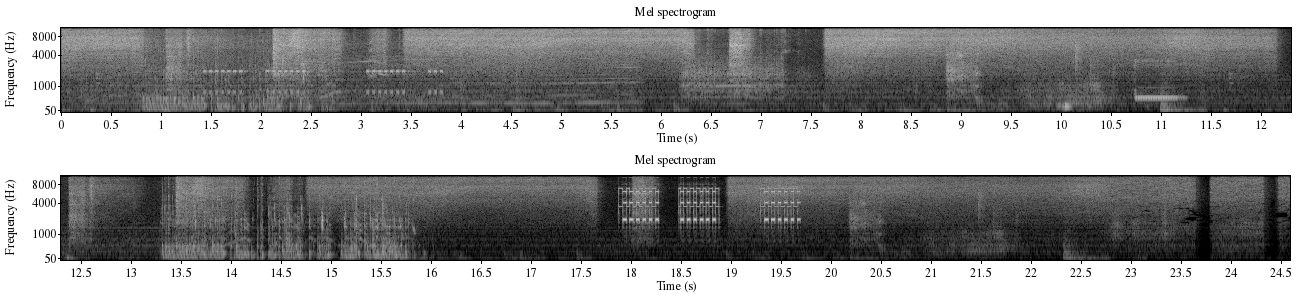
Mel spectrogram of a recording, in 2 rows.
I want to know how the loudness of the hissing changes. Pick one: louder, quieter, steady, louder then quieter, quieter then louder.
quieter.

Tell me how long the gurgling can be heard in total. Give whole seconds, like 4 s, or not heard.
5 s.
